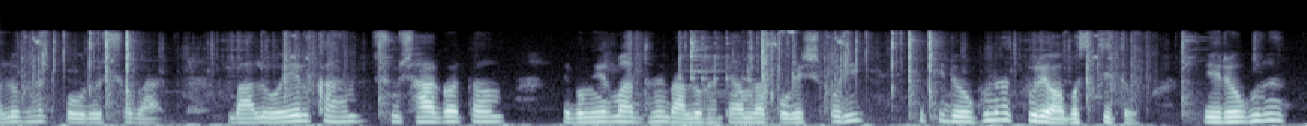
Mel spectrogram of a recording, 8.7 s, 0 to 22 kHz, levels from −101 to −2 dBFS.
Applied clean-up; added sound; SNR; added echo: none; Crushing; 13 dB; none.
